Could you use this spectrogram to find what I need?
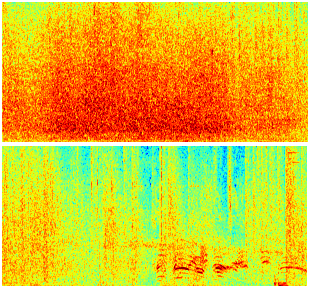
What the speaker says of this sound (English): Panzer J's taking pot shots at those riflemen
